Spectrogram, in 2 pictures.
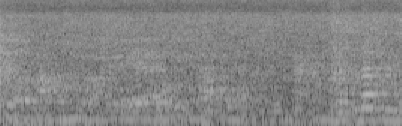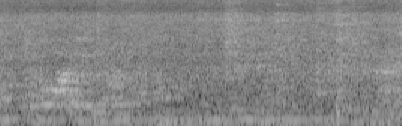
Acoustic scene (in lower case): restaurant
